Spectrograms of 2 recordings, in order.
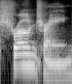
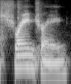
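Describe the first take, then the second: First: The first word has the vowel of 'stone'. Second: The first word has the vowel of 'shine'. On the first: The speaker calls it wrong. "I've been calling it Shrone Train because I that's the way it's spelled" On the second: The speaker calls it right. "So I'm going to say it correctly now"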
